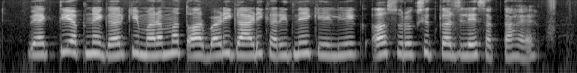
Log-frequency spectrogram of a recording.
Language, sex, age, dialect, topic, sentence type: Hindi, female, 18-24, Marwari Dhudhari, banking, statement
